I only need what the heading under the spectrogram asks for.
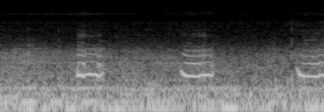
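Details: Sleeping Munchkin kitten snores with three thin, whistling squeaks, each dipping slightly then rising, spaced about every one and a half seconds over a steady low background rumble.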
